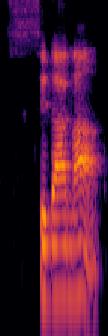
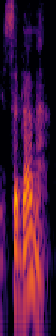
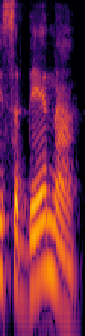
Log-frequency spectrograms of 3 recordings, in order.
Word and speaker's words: Sedana: pronounce my name correctly, perfectly, Sedana. In Thank America, you so much. many people call me Sedena instead of Sedana, but you pronounce it correctly.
